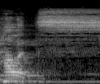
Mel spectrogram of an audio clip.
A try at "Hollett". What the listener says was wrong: Just no, there's no S. Hollett.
